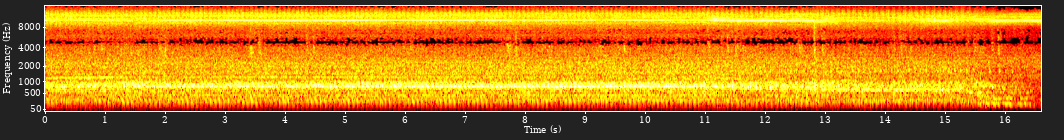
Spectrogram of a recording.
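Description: Electric railcar's onboard air compressor running steadily with a machine hum, then winding down with a falling pitch near the end as it cuts out.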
